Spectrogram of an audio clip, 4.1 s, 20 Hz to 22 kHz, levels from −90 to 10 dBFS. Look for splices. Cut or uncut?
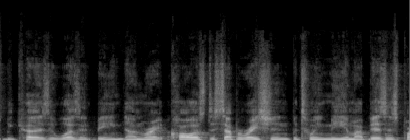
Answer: uncut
